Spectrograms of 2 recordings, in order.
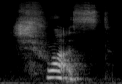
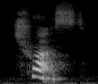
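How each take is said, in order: First: It begins with a ch-like sound. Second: It begins with a ch-like sound.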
